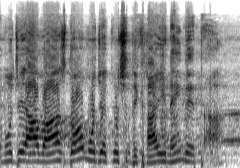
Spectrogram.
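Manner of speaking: ordinary talk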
